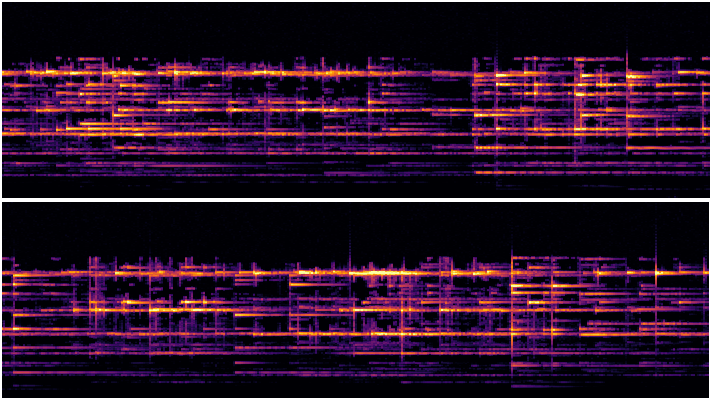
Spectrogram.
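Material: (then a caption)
Metal. A metal nail chime of many thin suspended metal nails is raked and rocked by spread fingertips, then shaken, so the nails collide. The result is a quiet, continuous shimmer of bright, high tinkling clinks in irregular clusters, each ringing only briefly, with almost nothing in the low range.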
